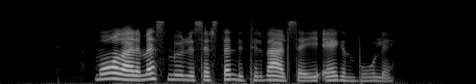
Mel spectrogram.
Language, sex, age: Norwegian, female, 34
